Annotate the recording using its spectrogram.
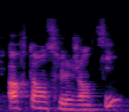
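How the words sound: The name is said with French pronunciation. "In French, you say"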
